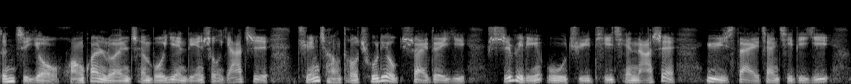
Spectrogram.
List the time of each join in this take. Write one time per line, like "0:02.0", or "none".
0:04.0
